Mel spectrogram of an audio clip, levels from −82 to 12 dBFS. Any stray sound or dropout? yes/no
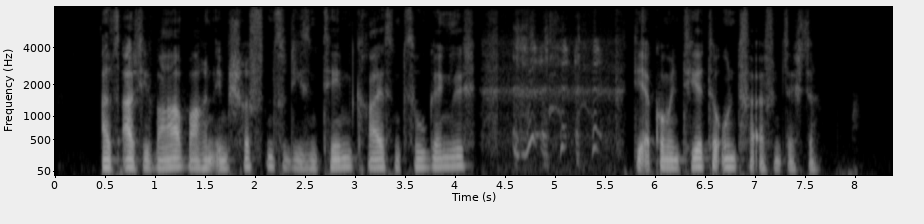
yes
